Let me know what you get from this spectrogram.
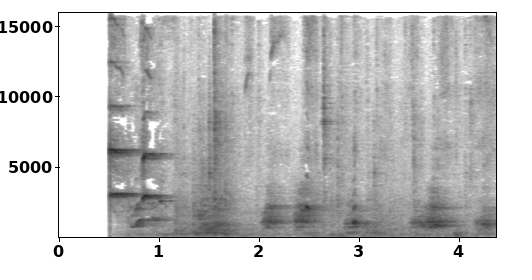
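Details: Chihuahua puppies: after a moment of silence, two thin, high whistled squeals, then a run of short, rough yelping bursts at uneven intervals.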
